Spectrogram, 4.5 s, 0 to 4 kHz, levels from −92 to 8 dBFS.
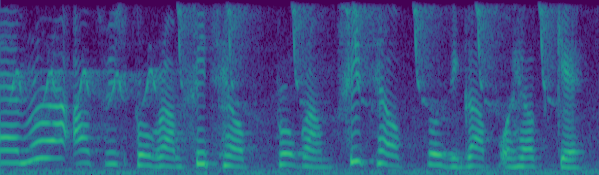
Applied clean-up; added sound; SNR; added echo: none; Bird vocalization, bird call, bird song; 13 dB; none.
